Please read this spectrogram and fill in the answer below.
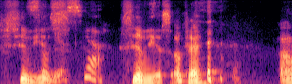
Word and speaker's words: Silvius: Silvius. Okay. Silvius, Okay. yes. All right, like Julius. Silvius.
